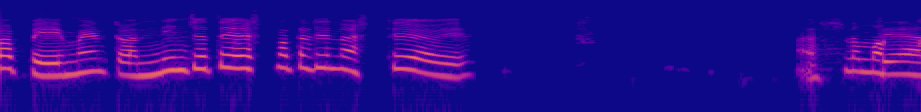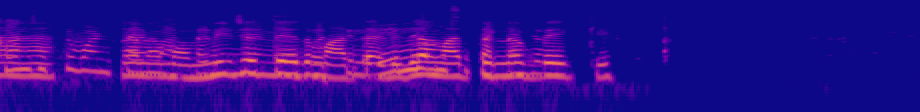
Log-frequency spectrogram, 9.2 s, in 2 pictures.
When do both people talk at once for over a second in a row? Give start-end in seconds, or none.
5.2-7.4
